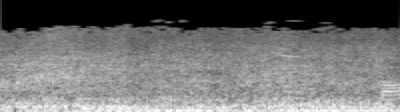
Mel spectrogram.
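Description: Steady road traffic noise with a low engine hum.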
